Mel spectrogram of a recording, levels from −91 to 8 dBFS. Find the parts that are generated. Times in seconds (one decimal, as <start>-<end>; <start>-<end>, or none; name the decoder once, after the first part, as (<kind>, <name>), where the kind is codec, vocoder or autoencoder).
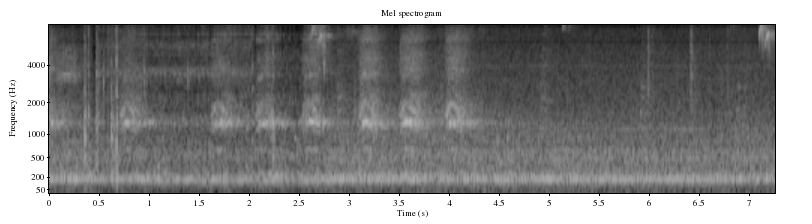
0.9-2.8 (vocoder, HiFi-GAN)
